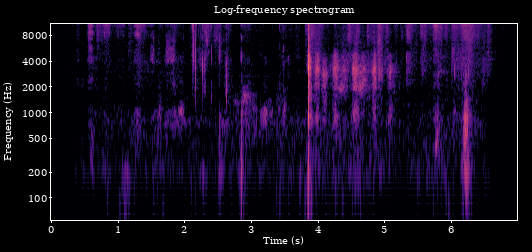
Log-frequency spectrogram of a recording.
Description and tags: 20170520 Chihuahua Dog Breathing and Licking 1
Chihuahua Dog Breathing and Licking, recorded with MXL Cube -> Focusrite 2i4.
animal, breathing, chihuahua, dog, lick, licking, pet, pets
